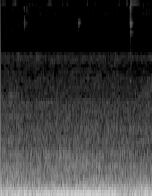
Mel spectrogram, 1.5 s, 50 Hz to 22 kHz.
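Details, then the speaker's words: Hyundai Picanto on road test after throttle body cleaning, previously weak pull and misfire; engine reaching 4,000 RPM under load, steady deep drone with no misfire or hesitation, power restored, normal acceleration. "Ayun o. Oh, ha? Balik na yung takbo niya. Yun o, nagpo 4,000 RPM na."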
